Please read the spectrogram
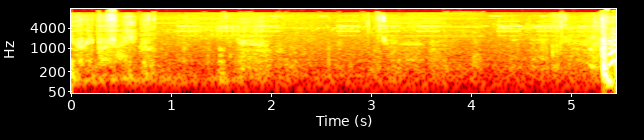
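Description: A portable ventilator's alarm beeping over and over in short, high tones. Near the end, a person lets out one loud cry that falls in pitch.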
